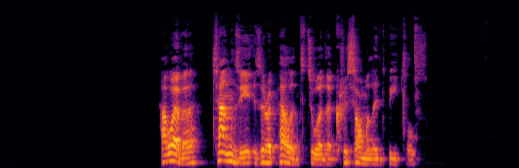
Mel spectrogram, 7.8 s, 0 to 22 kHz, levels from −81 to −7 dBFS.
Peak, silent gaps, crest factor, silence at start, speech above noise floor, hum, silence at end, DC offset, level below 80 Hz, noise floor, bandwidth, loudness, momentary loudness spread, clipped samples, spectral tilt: -2 dBFS; none; 22 dB; 2.4 s; over 68 dB; none; 1.4 s; under 0.1%; -70 dBFS; under -90 dBFS; 15.5 kHz; -22 LUFS; 14 LU; under 0.1%; -5 dB/octave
